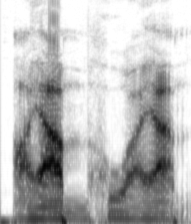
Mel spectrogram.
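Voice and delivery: slow, deep divine name; solemn, deep-voiced pronouncement; big deep God voice. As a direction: intone it as God, drawn out. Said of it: "in that big, deep voice".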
